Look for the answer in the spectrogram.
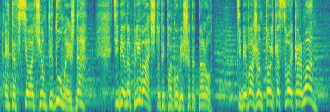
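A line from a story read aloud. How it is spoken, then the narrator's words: Angry shout. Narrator (Russian): зло крикнул Майло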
